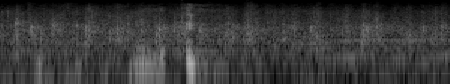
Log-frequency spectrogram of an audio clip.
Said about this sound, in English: Ladies and gentlemen, that exchange was so good, the ring announcer is clapping for it.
